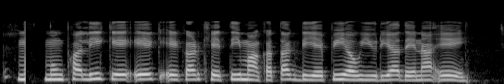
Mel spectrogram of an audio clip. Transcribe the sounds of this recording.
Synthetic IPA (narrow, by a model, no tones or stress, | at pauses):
mʊ̃ŋɡpʰəlikeʔeːkeːkəɽkʰeːt̪imaːkət̪əkɖiːeːpiəwjuːɾijad̪eːnaʔeː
